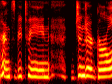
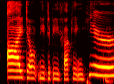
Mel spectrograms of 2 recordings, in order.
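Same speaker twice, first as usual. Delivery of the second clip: mock fed-up grumbling, quieter; 4 dB quieter than usual. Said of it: "And [name] is just like".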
